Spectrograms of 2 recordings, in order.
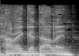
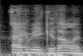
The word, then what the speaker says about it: amygdalin: Amygdalin. – Amygdalin.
